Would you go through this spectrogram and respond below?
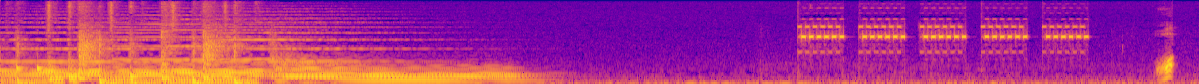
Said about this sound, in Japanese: もうお詫びの電話か？もしもし？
